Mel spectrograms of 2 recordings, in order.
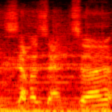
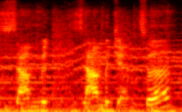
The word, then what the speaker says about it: Zamazenta: Don't even got angry at you for saying Zamazenta as Zam Zamagenta when SH released Zam Magenta.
